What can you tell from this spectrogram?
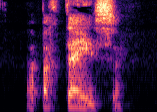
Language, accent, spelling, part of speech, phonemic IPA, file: French, Canada, appartinsse, verb, /a.paʁ.tɛ̃s/, LL-Q150 (fra)-appartinsse.wav
- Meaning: first-person singular imperfect subjunctive of appartenir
